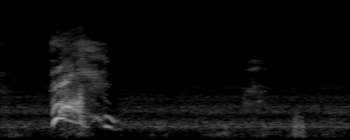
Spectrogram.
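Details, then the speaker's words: Woman who says she truly has a cold and cough: a single loud, explosive sneeze with a sharp intake and burst, followed by quiet room noise. "Real में मुझे cold हुआ है और real में मैं छींक रही हूं।"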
